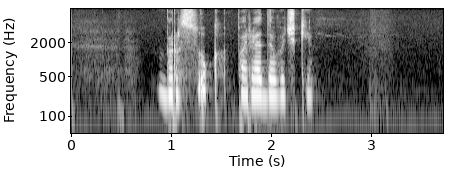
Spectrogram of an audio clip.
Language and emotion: Russian, neutral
